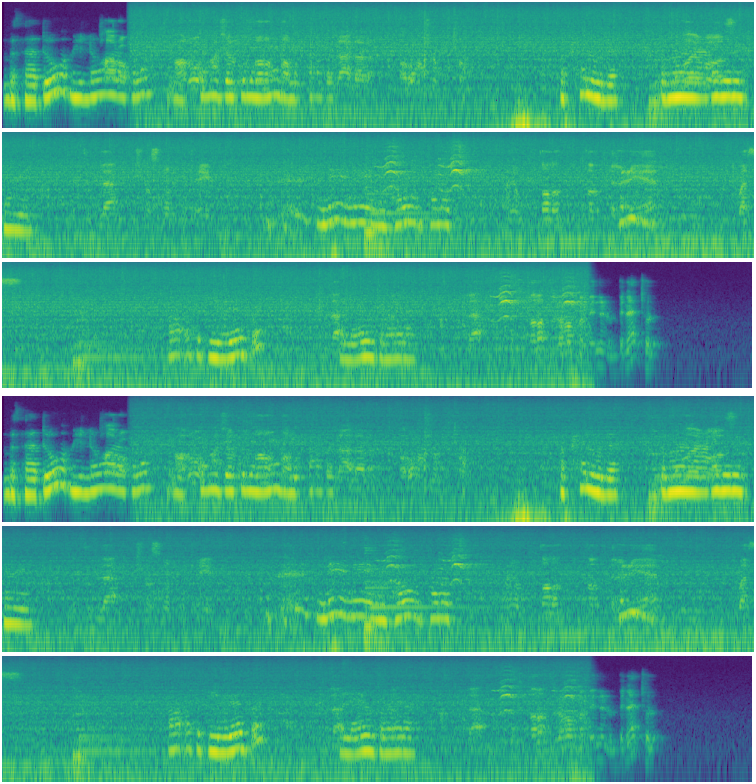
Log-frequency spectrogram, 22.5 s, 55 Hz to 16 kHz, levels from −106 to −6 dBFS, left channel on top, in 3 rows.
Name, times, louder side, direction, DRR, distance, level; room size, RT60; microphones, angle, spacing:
voice 1, 0.0-2.9 5.6-6.2 6.6-7.8 10.1-12.0 13.7-14.0 16.7-17.7 18.4-19.2, right 1 dB, 10° right, 0.6 m, -22 dB
voice 2, 1.0-1.3 1.7-3.0 3.3-3.7 4.0-4.7 6.7-7.3 8.2-9.6 12.5-15.2 18.2-19.0 19.7-19.8 20.1-21.5, left 4 dB, 40° left, 1.0 m, -30 dB
sound 1, 1.2-20.9, left 5 dB, 75° left, 0.8 m, -29 dB
sound 2, 2.5-3.5 6.5-8.6 11.1-13.3 15.7-17.9, equal, 80° right, 1.1 m, -38 dB
Bird / Wind, 4.7-11.3, equal, 55° right, 1.1 m, -36 dB
6.0 x 2.3 x 3.2 m
head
